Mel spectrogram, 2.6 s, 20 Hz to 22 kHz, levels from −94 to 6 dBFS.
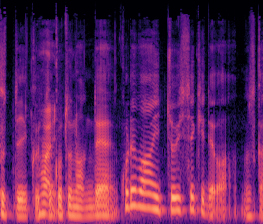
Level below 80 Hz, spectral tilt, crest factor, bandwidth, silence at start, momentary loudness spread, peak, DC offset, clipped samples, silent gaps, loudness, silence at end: -58 dBFS; -6.5 dB/octave; 16 dB; 18 kHz; 0 s; 7 LU; -2 dBFS; under 0.1%; under 0.1%; none; -19 LUFS; 0 s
